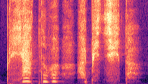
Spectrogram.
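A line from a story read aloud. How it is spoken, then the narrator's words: Whispered. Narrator (Russian): прошептал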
